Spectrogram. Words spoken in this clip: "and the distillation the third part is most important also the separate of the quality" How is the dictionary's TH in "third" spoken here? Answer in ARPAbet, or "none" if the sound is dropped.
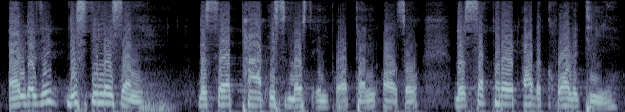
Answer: S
